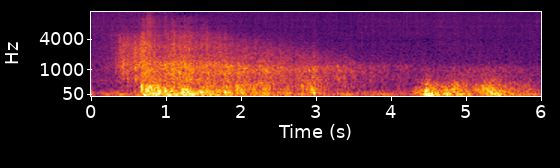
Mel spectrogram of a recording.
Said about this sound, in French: Mais ce jour-là, la course a lieu sous la pluie. Mais pas une petite averse, un déluge.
